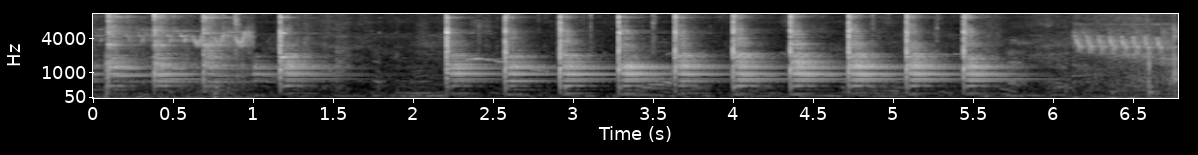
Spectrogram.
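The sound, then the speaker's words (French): A sculptor's tool strikes a 92-million-year-old stone of very good quality, with no flaws in it, about a dozen times in a steady rhythm, each sharp blow leaving a clear, bell-like ringing tone that fades quickly. There is a short pause partway through. “Alors, elle chante bien la pierre. Hein quand elle sonne comme ça, des fois on dirait une cloche, mais c'est qu'elle est, elle est de très bonne qualité, qu'il n'y a pas de faille dedans, que, voilà, et ça s'entend.”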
